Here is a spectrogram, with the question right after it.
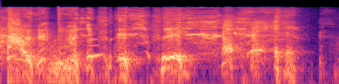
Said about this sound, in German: Du rauchst doch nicht, was soll das, diese Husterei? Nee, ich mache jetzt hier den Nord, ich finde es so lustig, dass ich husten muss.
